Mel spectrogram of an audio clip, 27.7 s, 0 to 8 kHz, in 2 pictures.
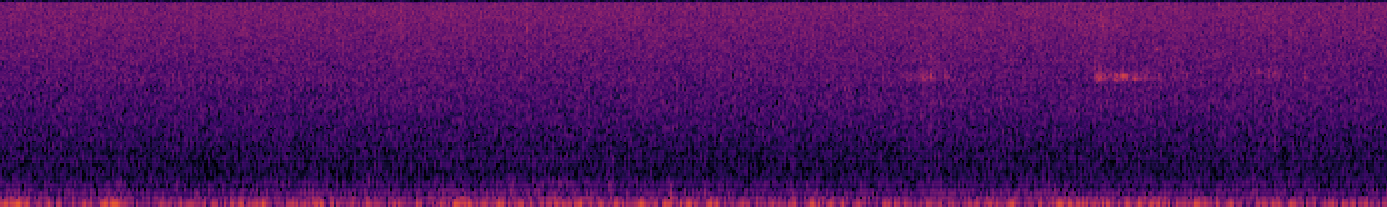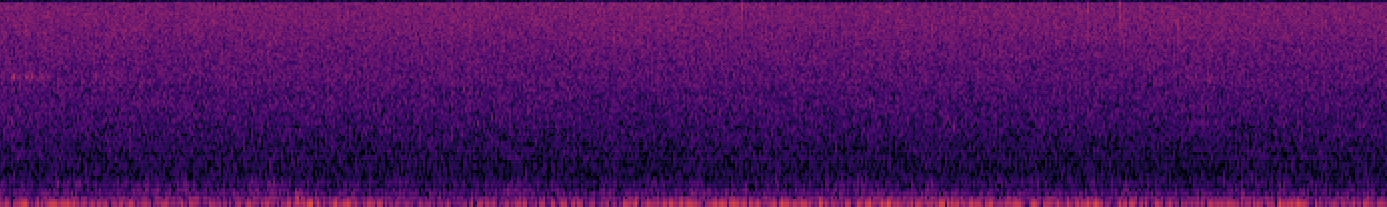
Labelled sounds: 10.8	11.6	vessel noise, 2.3 to 4.1 kHz

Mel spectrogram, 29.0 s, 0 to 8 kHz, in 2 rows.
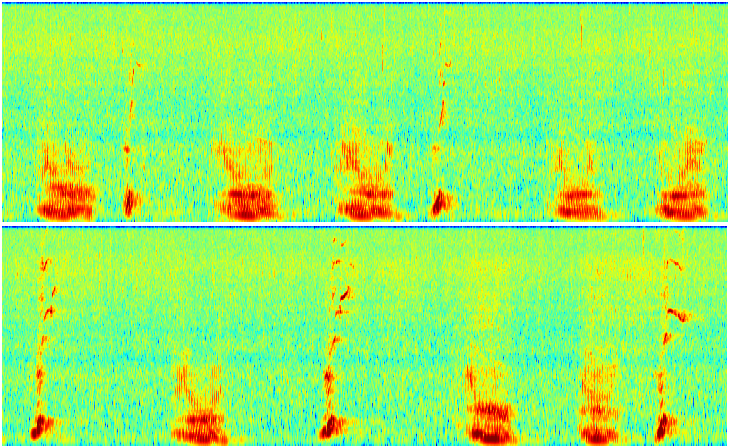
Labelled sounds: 4.2	4.5	humpback whale, 0.78 to 1.2 kHz
5.1	5.3	humpback whale, 1.0 to 1.2 kHz
8.7	9.0	humpback whale, 1.2 to 2.1 kHz
13.9	14.1	humpback whale, 0.84 to 1.2 kHz
15.3	15.6	humpback whale, 2.2 to 5.2 kHz
21.1	21.6	humpback whale, 1.2 to 5.2 kHz
27.8	28.3	humpback whale, 2.2 to 5.2 kHz

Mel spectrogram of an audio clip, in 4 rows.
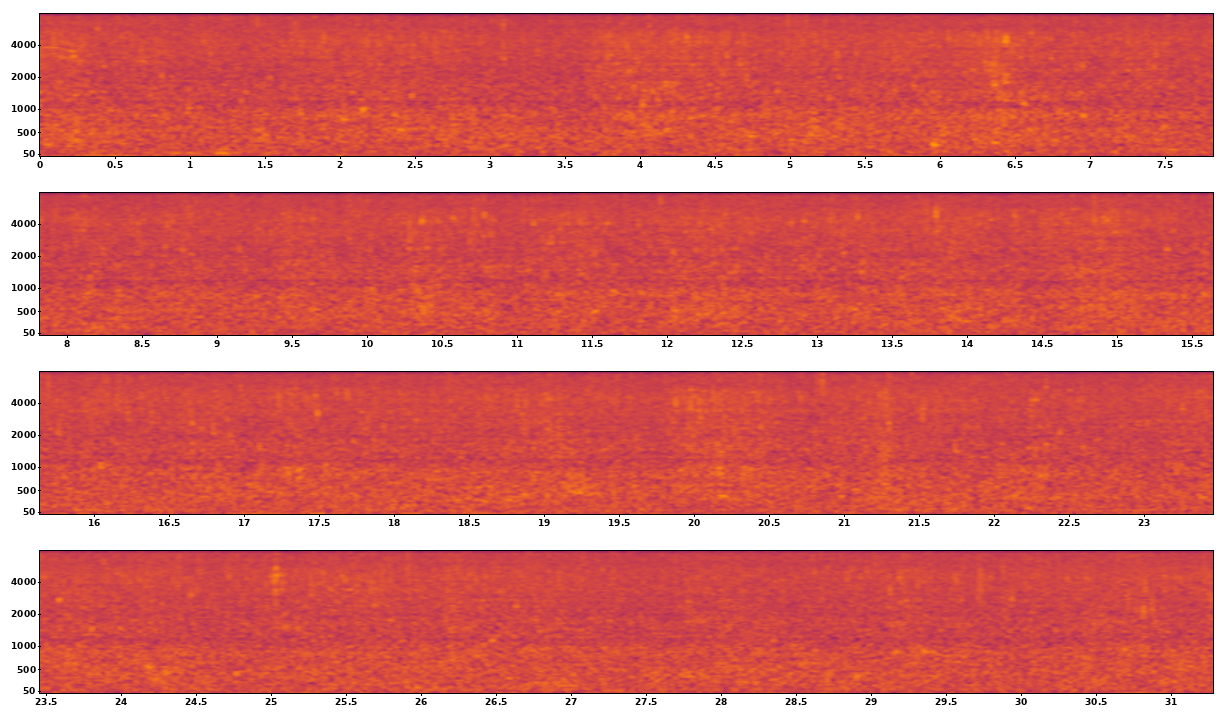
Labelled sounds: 0.0	0.3	Pacific white-sided dolphin, 3.4 to 3.8 kHz

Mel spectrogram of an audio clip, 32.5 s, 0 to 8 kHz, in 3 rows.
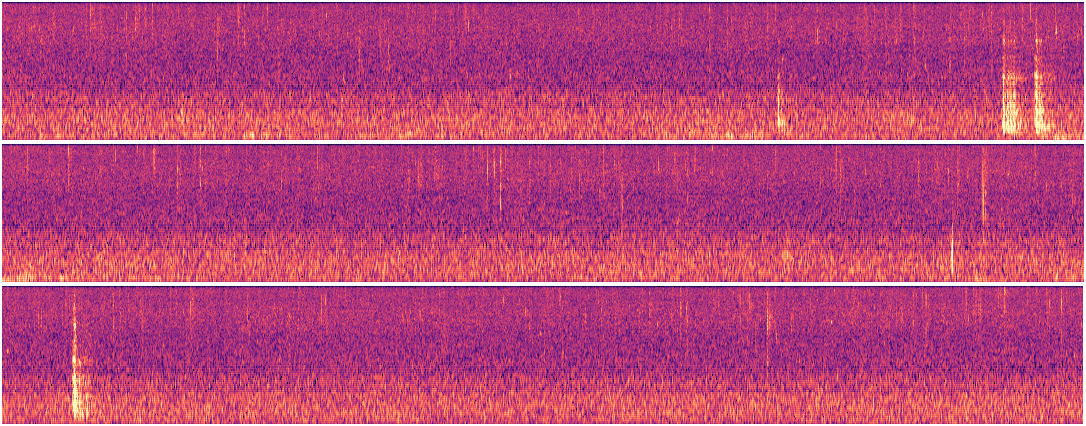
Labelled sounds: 10.0	10.3	croaking sound likely from a nearby submerged object, 1.3 to 1.6 kHz

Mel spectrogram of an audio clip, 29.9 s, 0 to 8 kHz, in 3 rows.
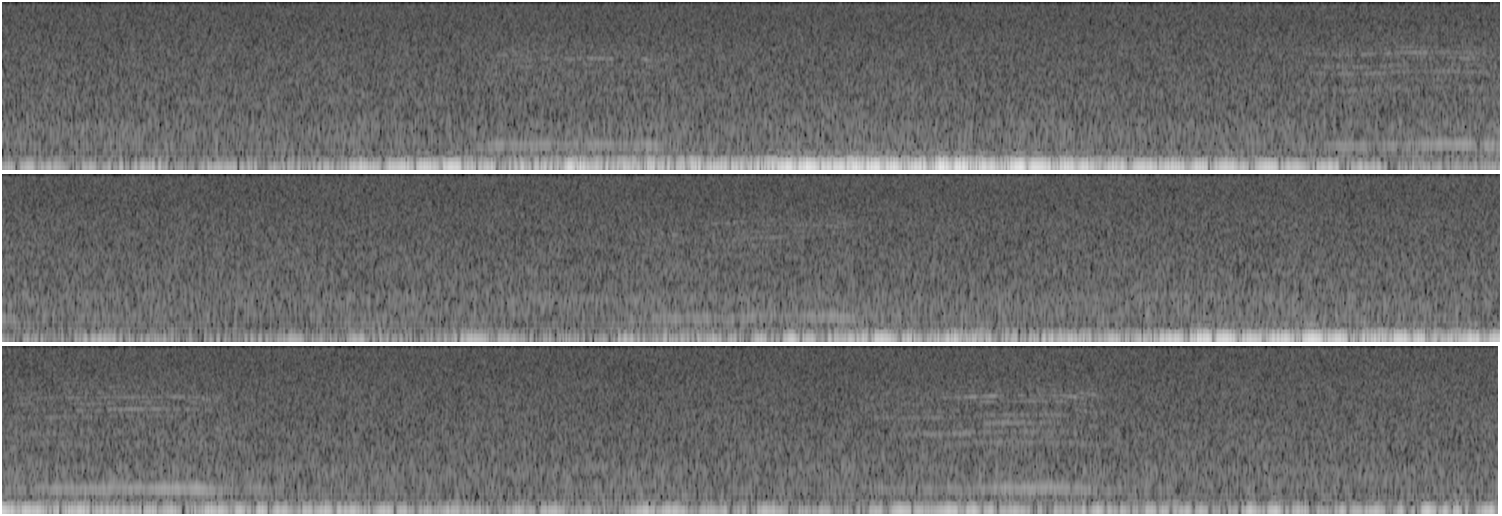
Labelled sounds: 3.7	4.1	humpback whale, 2.9 to 3.1 kHz
9.2	9.8	humpback whale, 2.3 to 3.7 kHz
14.7	15.0	humpback whale, 3.3 to 3.6 kHz
16.0	16.2	humpback whale, 2.6 to 2.7 kHz
20.4	21.1	humpback whale, 2.6 to 3.4 kHz
25.9	27.0	humpback whale, 1.9 to 3.5 kHz

